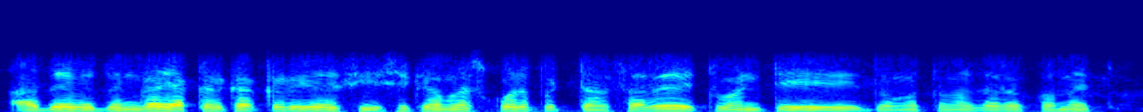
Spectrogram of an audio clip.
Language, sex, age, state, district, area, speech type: Telugu, male, 60+, Andhra Pradesh, Vizianagaram, rural, conversation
